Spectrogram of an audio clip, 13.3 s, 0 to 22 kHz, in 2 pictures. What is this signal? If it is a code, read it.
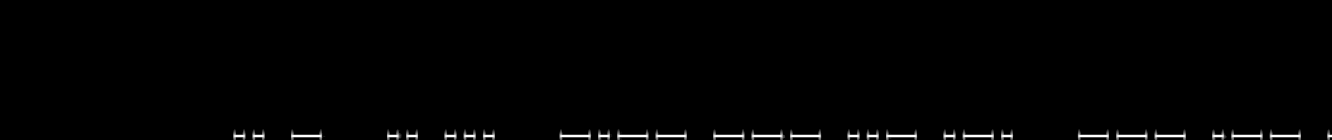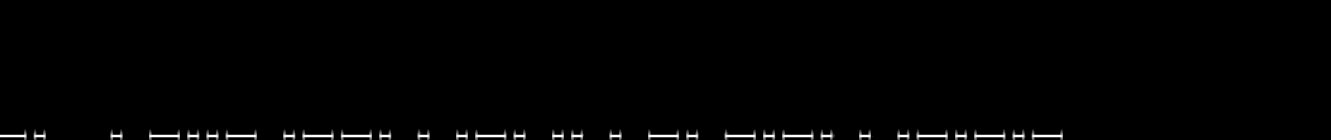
Morse code, heard as a keyed tone, about 25 wpm, 700 Hz. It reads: IT IS YOUR OWN EXPERIENCE.
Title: Sentences from Top 600 Words 25wpm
